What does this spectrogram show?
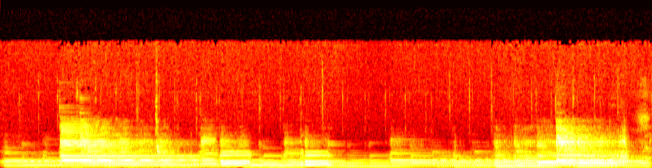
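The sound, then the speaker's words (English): A distorted electric guitar plays a song intro, thick sustained chords with a buzzy, saturated tone and a steady rhythm, loud and continuous with no voices. “It's now, the, the, the guitar sound on the intro is great.”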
